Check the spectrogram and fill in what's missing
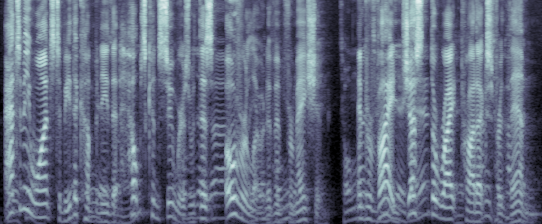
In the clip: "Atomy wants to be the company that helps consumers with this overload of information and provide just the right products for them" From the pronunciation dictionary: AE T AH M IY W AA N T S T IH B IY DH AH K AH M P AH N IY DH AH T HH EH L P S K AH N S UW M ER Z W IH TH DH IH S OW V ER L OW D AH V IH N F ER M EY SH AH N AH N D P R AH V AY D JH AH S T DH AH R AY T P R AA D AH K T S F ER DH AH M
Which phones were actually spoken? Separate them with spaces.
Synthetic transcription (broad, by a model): AE T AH M IY W AA N T S T IH B IY DH AH K AH M P AH N IY DH AH T HH EH L P S K AH N S UW M ER Z W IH DH IH S OW V ER L OW D AH V IH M F ER M EY SH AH N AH N P R AH V AY D JH AH S T DH AH R AY T P R AA D AH K T S F ER DH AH M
